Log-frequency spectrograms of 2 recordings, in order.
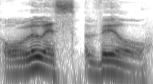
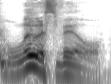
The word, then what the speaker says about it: Louisville: He's like, it's Louisville. It's Louisville, not Louisville.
